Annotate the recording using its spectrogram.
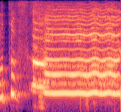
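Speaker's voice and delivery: very high, loud head voice, "fuck" stretched out. Speaker tries the head voice another speaker suggested: high head voice. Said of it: "Go for the head voice".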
